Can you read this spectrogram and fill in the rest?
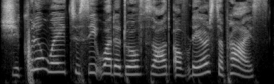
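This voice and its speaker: A woman narrating a scripted children's story with gentle, careful phrasing. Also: on the high side, slow pace, no room sound. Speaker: audiobook narrator.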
